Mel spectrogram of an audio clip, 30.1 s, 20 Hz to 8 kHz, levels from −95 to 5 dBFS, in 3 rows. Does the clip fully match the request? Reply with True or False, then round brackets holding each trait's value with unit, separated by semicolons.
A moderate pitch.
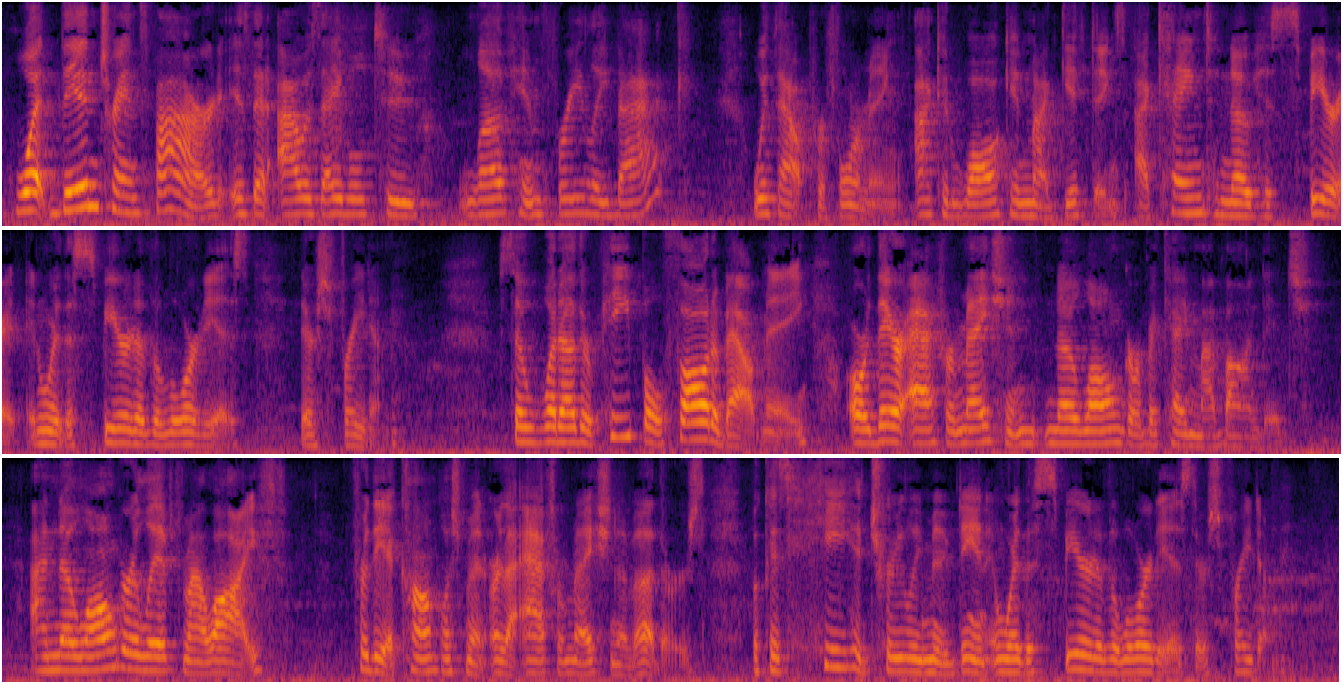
True (175 Hz)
